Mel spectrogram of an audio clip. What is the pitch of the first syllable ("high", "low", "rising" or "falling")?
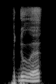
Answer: low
